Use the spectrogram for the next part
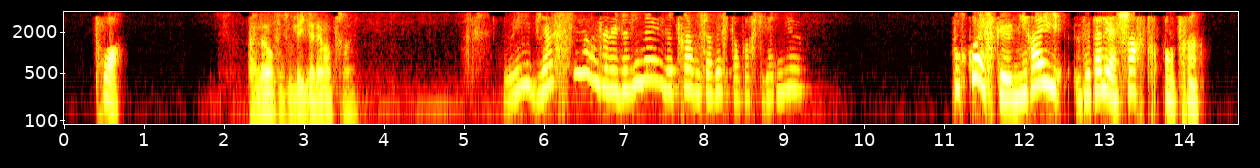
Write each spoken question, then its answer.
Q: Pourquoi est-ce que Mireille veut aller à Chartres en train?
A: Parce que c'est ce qu'il y a de mieux.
